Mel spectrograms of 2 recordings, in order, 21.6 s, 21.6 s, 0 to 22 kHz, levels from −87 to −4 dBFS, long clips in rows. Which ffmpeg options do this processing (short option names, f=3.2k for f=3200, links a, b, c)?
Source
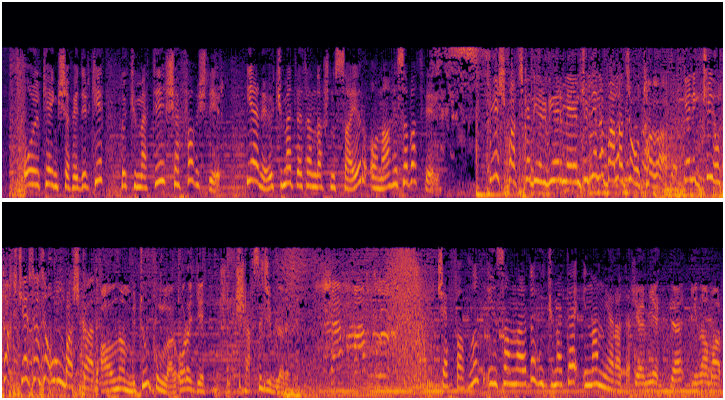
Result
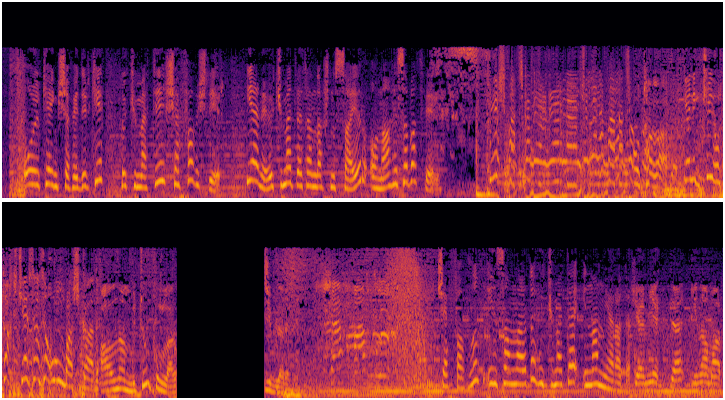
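-filter_complex "[0:a]asettb=1/sr,asplit=3[a][b][c];[a]atrim=end=7.434[d];[b]atrim=start=7.43:end=9.48,asetpts=PTS-STARTPTS,afade=t=in:d=0.004:c=qsin,afade=t=out:st=2.046:d=0.004:c=qsin,aeval=exprs='val(0)*sin(2*PI*400*n/s)':c=same[e];[c]atrim=start=9.476[f];[d][e]acrossfade=d=0.004:c1=hsin:c2=qsin[g];[g][f]acrossfade=d=0.004:c1=qsin:c2=hsin,asplit=3[h][i][j];[h]atrim=end=13.44,asetpts=PTS-STARTPTS,afade=t=out:st=13.436:d=0.004:c=hsin[k];[i]atrim=start=13.44:end=14.76,asetpts=PTS-STARTPTS,volume=0[l];[j]atrim=start=14.76,asetpts=PTS-STARTPTS,afade=t=in:d=0.004:c=hsin[m];[k][l][m]concat=n=3:v=0:a=1"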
